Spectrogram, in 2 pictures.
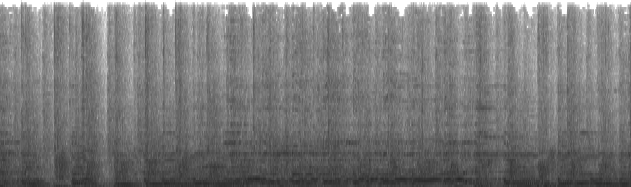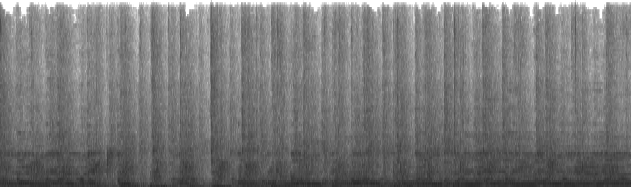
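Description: Live acoustic blues band playing: a small box-bodied guitar over upright double bass and hand drums, with a steady beat.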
